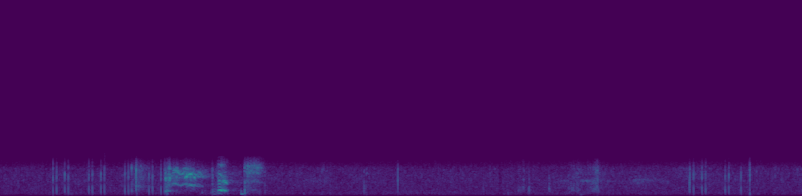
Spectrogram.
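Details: A pet ferret named Beastie, playing indoors: a burst of rapid clucking, chattering sounds around two seconds in, then scattered softer clicks and chuckles, with quiet room noise between.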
